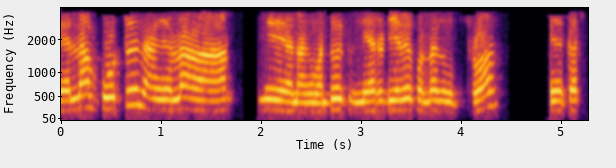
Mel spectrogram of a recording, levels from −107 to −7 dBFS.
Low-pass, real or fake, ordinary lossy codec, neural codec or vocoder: 3.6 kHz; real; MP3, 32 kbps; none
